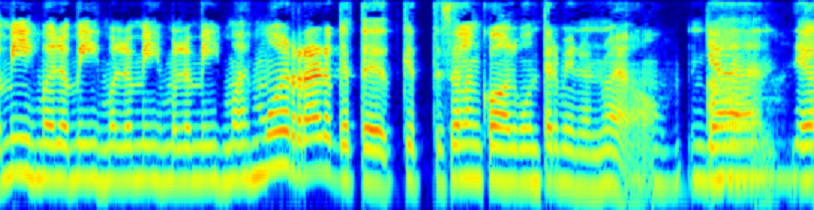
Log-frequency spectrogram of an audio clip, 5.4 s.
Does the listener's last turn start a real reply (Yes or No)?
No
